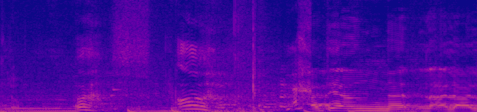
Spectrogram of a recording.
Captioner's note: grunts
